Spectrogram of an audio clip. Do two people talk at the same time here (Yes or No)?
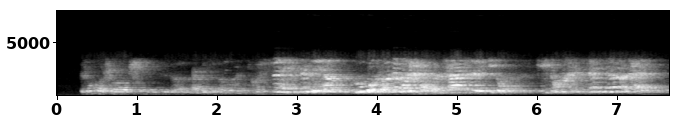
Yes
